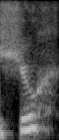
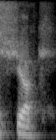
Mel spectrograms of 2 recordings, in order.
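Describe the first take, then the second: First: The name is said with a German pronunciation. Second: The name is said with an English pronunciation. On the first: This is how it sounds in the original language. "in the German language it would be schuch" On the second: This is how the family says it. "but we just say shook"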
